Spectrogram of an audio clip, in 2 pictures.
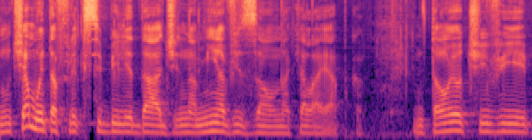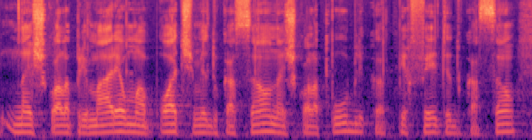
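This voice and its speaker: Speaking at a fairly slow pace, a man keeps his intonation fairly even. His pitch is medium. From Brazil, Rio de Janeiro state. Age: 60s. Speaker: educator. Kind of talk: talk recounting personal education history. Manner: hesitant, many filler words.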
